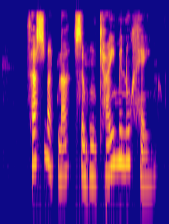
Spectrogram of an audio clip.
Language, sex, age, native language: Icelandic, female, 20-29, Serbo-Croatian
